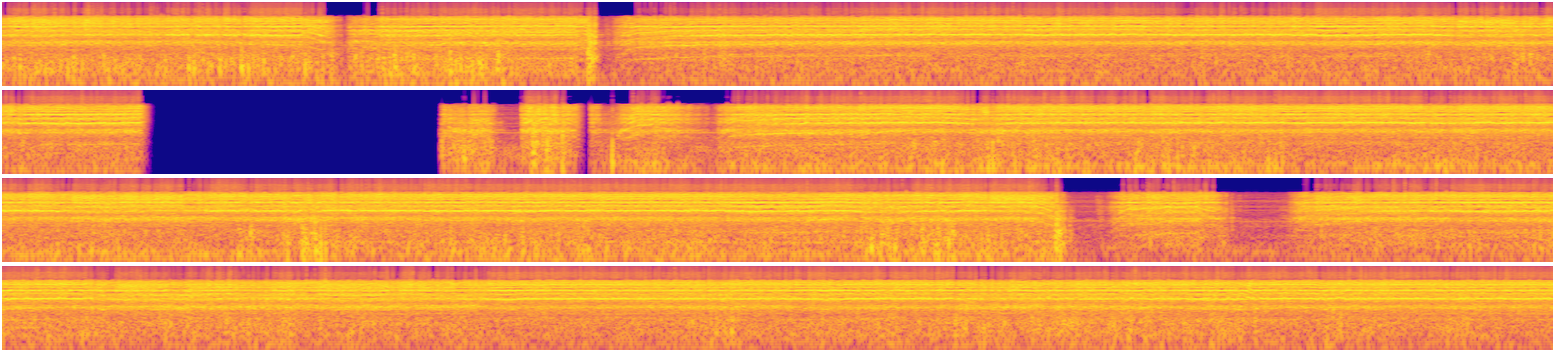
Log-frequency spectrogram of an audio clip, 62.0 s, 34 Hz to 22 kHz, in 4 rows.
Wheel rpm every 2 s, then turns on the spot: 230, 170, 190, 170, 220, 230, 230, 220, 220, 210, 180, 80, 200, 230, 230, 230, 230, 230, 230, 230, 220, 130, 120, 220, 220, 220, 230, 230, 230, 230, 230.
22-24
